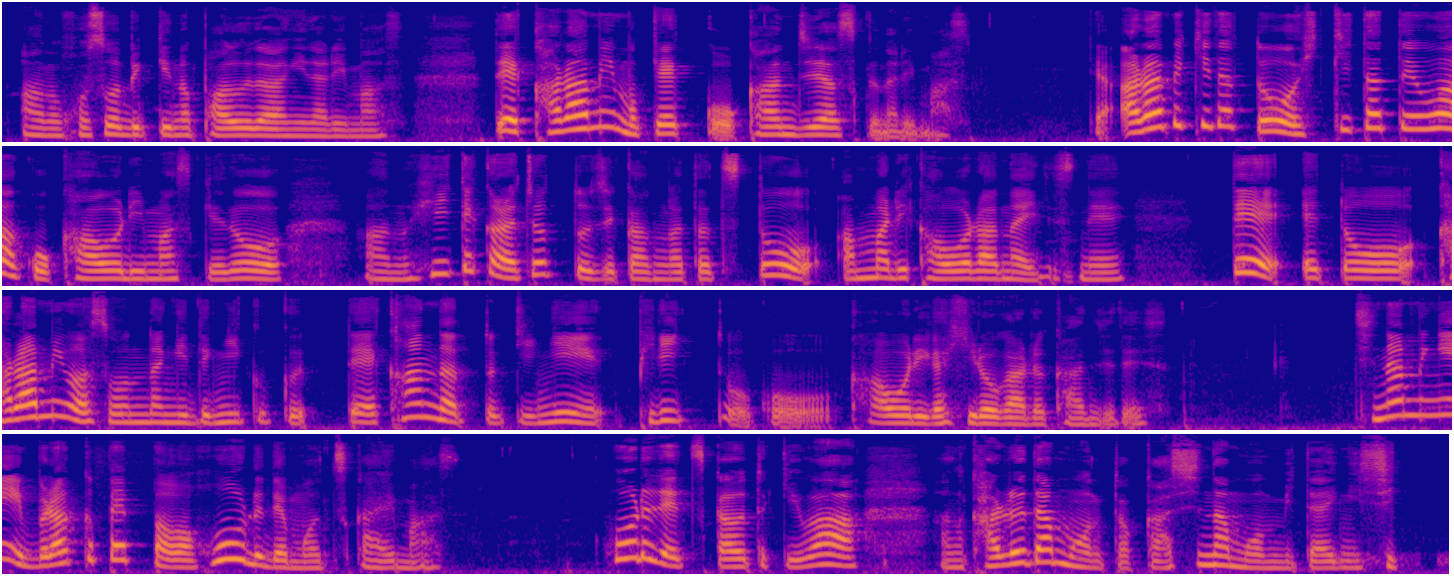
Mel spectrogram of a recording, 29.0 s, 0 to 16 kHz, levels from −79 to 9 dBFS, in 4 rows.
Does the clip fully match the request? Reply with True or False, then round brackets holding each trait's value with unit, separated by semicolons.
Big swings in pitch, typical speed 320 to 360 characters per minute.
True (7.5 semitones; 335 characters per minute)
